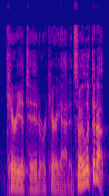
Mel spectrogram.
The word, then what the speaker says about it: caryatid: I looked it up online because I got to be in the booth and I want to make sure I'm saying things right. And I did the little thing where you can play the sound, and it said Caryatid. And I'm like, okay, well, that must be how you say it. So when I started commentating, that's how I said it.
